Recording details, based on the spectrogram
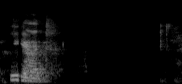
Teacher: Iad. Now the D in that is like a th, like the TH when you say the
